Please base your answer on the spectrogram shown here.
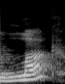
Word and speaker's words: luck: So for luck, we have the schwa vowel. So it looks like this. And what I would say is pair that with another word. So for example, I might try such luck or much luck to be able to match that vowel across both.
